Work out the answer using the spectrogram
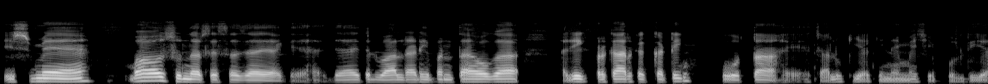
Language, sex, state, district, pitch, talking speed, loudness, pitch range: Hindi, male, Chhattisgarh, Balrampur, 125 Hz, 160 wpm, -18 LUFS, 110-140 Hz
